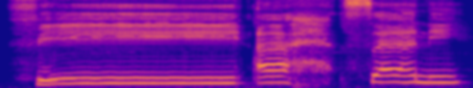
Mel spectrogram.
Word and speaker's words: في أحسن: ইনসানা লাকাদ খালাকনাল ইনসানা ফি আহসানি। ফি এখানে 3 আলিফ টান হবে, মদের হরফের উপরে চিকন চিহ্ন বামে হামজা, মধ্যে মুনফাসিল 3 আলিফ টানিয়া পড়িতে হয়। ফি আহসানি তাকওয়িম।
